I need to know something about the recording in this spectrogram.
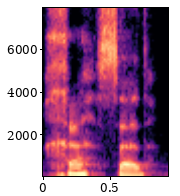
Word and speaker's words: chesed: The word is chesed, chesed, pronounced chesed.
